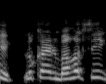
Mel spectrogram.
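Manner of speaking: high-pitched mock admiration; teasing. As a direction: imitate teens ribbing a friend who sings. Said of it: "ngeledek-ngeledek kan mereka ya".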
